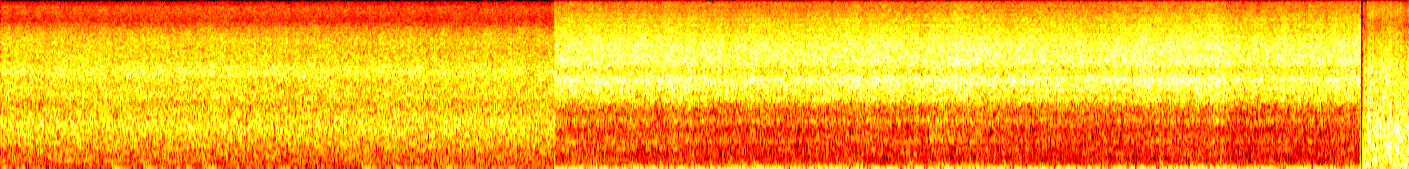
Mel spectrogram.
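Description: Aircraft in flight heard from inside an open bomb bay: a steady rush of air over a deep rumble. About four seconds in it steps up, louder and hissier, and stays that way.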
